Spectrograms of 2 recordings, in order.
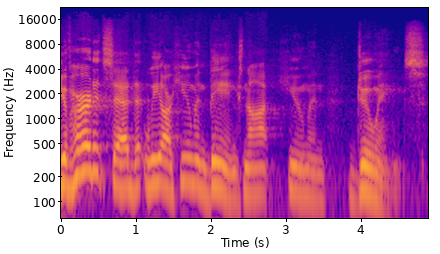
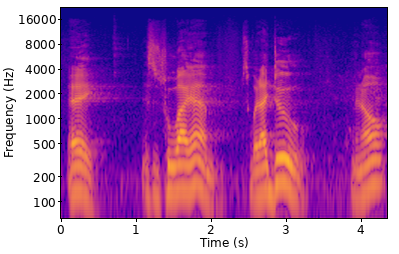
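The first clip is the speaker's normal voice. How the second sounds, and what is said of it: Put-on Brooklyn accent. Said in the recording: “in a Brooklyn accent”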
